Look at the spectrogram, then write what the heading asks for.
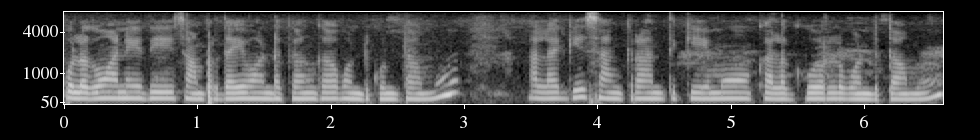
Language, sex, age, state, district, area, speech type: Telugu, female, 18-30, Andhra Pradesh, West Godavari, rural, spontaneous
